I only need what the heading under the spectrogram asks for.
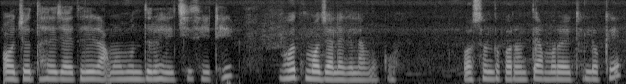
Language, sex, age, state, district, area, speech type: Odia, female, 45-60, Odisha, Malkangiri, urban, spontaneous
